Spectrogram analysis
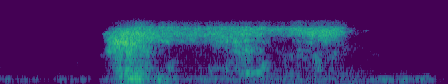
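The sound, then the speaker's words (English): A deep breath drawn in sharply, a loud breathy hiss lasting over a second that starts abruptly, holds steady and then cuts off, alone with no talk around it. “I have to take a deep breath because I never know what's going to come out of my mouth.”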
